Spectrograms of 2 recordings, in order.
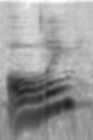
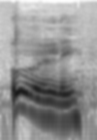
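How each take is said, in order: First: The name sounds like oh-lay. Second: The name sounds like ur-lee. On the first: The speaker calls it wrong. "it's not said like Ole" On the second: The speaker calls it right. "the pronunciation of it is Urli"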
